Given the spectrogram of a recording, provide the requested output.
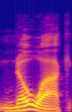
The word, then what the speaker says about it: Nowak: Nowak. He spells it the same way as I do, but he pronounces it with a W, Nowak, and no relation.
